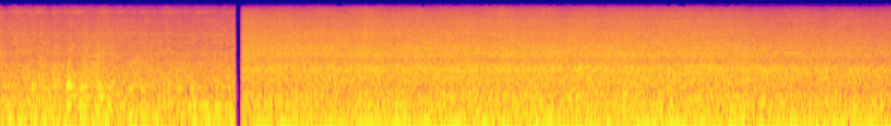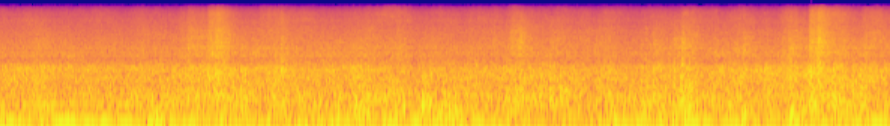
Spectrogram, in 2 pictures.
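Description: Brindavan Express passenger train running along the track: a steady rumble of wheels on rail, with a few sharp clacks over the last six seconds.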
